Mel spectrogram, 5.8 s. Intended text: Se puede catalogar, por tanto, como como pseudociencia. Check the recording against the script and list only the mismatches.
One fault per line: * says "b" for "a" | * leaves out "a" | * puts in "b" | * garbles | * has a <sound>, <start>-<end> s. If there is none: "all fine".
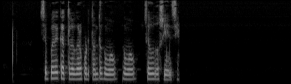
all fine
